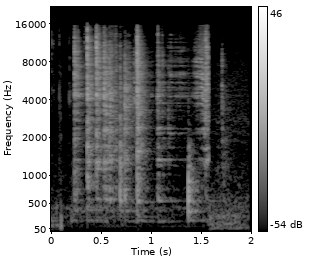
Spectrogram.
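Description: Small bolt cutters snipping through a steel coat-hanger wire: a series of sharp metallic clicks and snaps over about a second, with a brief ring of the wire.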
